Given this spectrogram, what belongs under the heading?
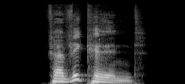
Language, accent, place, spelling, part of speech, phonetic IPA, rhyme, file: German, Germany, Berlin, verwickelnd, verb, [fɛɐ̯ˈvɪkl̩nt], -ɪkl̩nt, De-verwickelnd.ogg
- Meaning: present participle of verwickeln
